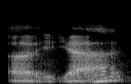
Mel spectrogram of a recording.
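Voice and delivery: slow, stammered, unsure yes; acting out a reluctant, halting answer; hesitant agreement. Friend answers a puzzling lottery question, hesitant.

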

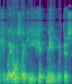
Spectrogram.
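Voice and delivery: ordinary delivery

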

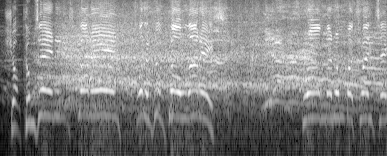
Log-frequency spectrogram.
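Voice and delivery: loud, high goal shout; long goal yell. Real, not acted. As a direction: yell it as the ball goes in. Goal scored, big yell.

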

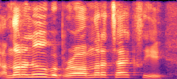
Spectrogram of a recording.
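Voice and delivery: very high, loud mock protest; exasperated protest. Driver insists to drunk passenger, exasperated high-pitched protest. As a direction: cry out in hammed-up exasperation.

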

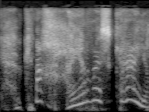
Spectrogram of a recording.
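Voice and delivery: high, eager question; excited. Retold or imitated. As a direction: ask it with rising excitement. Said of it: "I'm like".

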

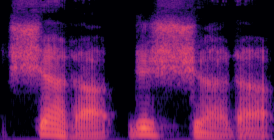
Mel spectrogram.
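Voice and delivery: mock grumbled shut up. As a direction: mutter it, embarrassed and annoyed. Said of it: "And you're like".

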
